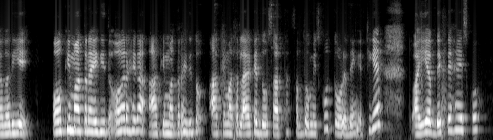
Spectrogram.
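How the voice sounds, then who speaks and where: Higher-pitched woman teaching step by step. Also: darkish tone. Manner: explains step by step with repeated checks. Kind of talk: grammar lesson.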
